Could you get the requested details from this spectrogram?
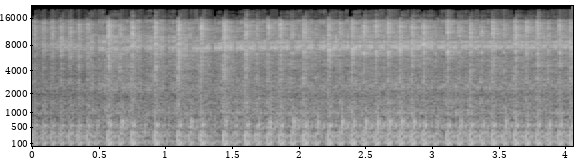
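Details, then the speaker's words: XR150 clone motorcycle, first start after carb work and a brief battery charge, enricher cable newly fitted: even single-cylinder thumping near three beats a second, clean and regular with no misses or knocks; running well, carb issue confirmed fixed. "Wow, that started right up. So clearly a carb issue. Now let's see. Oh yeah, that seems to run really well."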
